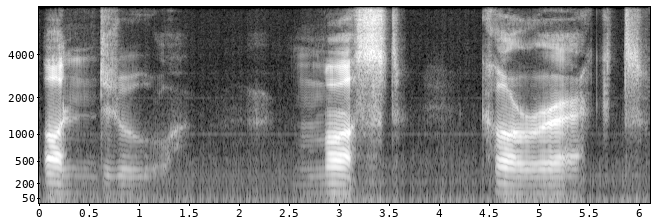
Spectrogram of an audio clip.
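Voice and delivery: low, possessed demon chant; creepy demon voice. Acted. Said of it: "in a creepy, possessed demon voice".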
